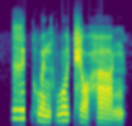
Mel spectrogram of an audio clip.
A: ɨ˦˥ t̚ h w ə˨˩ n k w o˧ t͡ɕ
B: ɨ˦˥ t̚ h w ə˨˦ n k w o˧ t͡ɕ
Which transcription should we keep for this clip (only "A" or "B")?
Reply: A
